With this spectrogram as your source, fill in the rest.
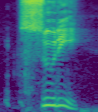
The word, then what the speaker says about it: souris: Souris.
